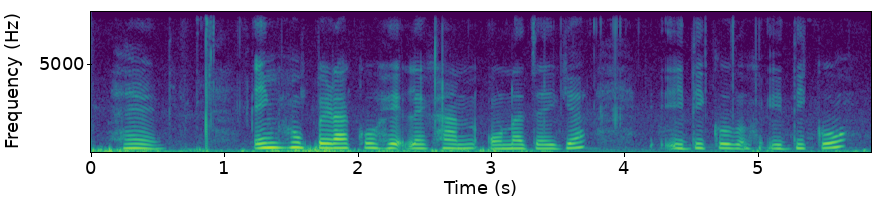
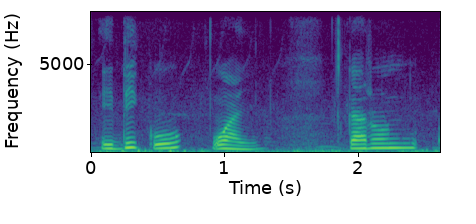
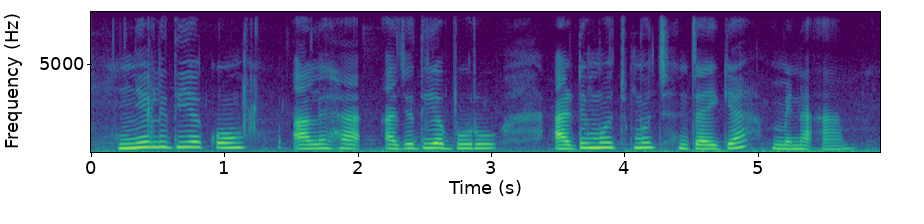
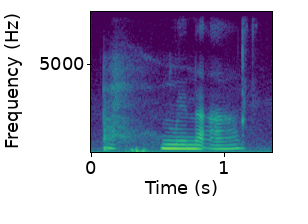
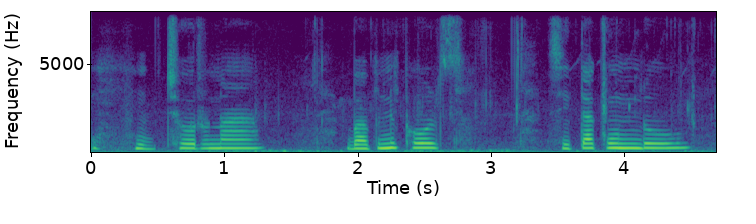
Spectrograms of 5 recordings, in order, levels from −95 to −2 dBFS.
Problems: constant background noise, background conversations at intervals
